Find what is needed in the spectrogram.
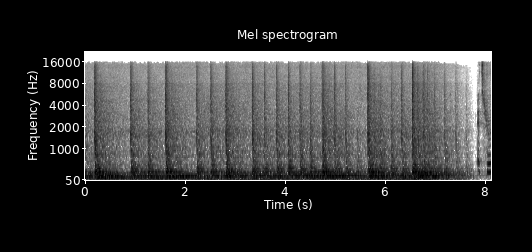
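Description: A large Chinese temple drum (dagu) struck with two wooden sticks: a run of strokes, two or three a second, with the drum's deep ring carrying on between them. The beating fades away near the end.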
